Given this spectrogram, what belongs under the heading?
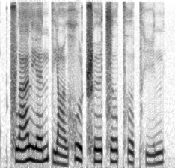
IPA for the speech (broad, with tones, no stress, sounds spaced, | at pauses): ʈ͡ʂ w ä˧˥ l j ɛ˧˥ n t̪ j ɑ˨˩ ʊ̯ x u˥˩ ʈ͡ʂʰ ɻ̩˥ t͡s ɤ˥ t̪ʰ ɤ˥˩ t̪ʰ i˧˥ n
